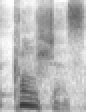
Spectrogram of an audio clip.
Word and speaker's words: conscience: E consciência, conscience. Lembrando que ciência, todinho, é uma sílaba só, conscience. Essa palavra consciência em inglês só tem duas sílabas. Conscience, conscience. E aí a sílaba tônica fica no O, né?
